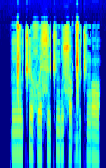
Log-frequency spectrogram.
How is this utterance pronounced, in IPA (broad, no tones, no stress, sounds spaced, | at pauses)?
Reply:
ŋ͡ǁ u t͡ʃ ɾ ø χʷ ɛ s ɯ t͡ʃ ŋ u s ɔ ɡ͡ǁ ʏ t͡ʃ ŋ ɔ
